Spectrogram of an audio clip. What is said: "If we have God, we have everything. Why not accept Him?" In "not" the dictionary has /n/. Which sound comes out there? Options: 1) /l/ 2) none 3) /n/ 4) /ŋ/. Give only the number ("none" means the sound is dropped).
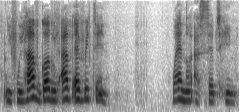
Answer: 3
